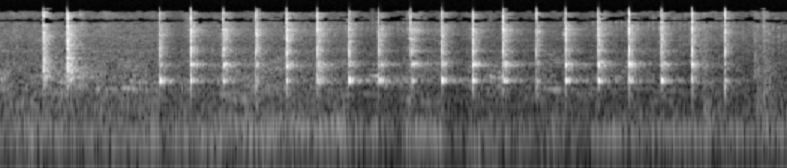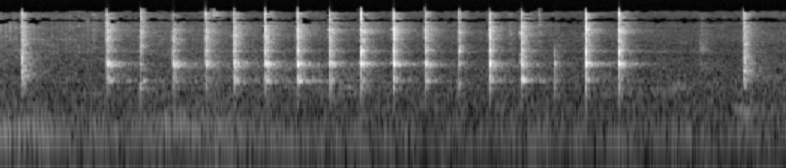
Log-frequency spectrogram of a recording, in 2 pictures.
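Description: A metal spoon taps quickly against a ceramic bowl with short ringing clicks.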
